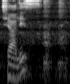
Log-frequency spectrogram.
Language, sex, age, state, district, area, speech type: Nepali, male, 30-45, West Bengal, Alipurduar, urban, spontaneous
